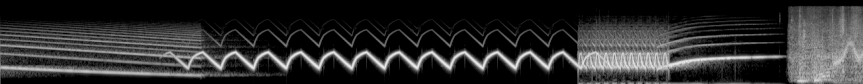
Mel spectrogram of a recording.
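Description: Police siren sound effect. It starts with a slow falling wail, then switches to a fast up-and-down yelp about three or four times a second, gives a short harsh buzz, and rises again near the end.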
